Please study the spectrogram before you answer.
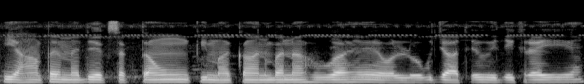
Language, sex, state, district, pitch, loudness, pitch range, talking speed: Hindi, male, Madhya Pradesh, Katni, 110 Hz, -17 LUFS, 105-110 Hz, 185 wpm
